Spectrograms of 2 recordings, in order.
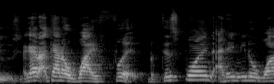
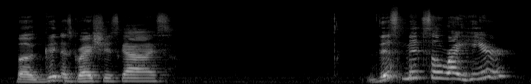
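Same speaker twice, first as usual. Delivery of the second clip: voice breaking and cracking on the words; 3 semitones lower than usual. Reviewing a running shoe's midsole for viewers, the voice cracking. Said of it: "did my voice crack?".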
